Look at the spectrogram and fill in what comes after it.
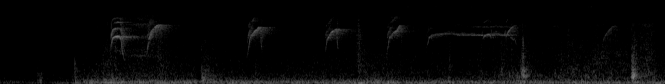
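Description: Birds chirping: a string of short, high, downward-sweeping chirps starting about a second in, with a longer held whistle midway, over a faint low hum.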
